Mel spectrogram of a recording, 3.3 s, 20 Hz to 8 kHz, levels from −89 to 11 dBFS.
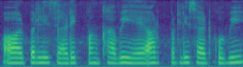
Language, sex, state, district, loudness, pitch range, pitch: Hindi, male, Himachal Pradesh, Shimla, -18 LUFS, 220-230 Hz, 225 Hz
